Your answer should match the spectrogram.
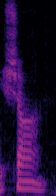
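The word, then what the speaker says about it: Shon: Yeah, Shawn plays with a Shawn. What? Shawn plays with a Shawn cue. A Shawn cue? Yeah, it's spelled S-H-O-N.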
